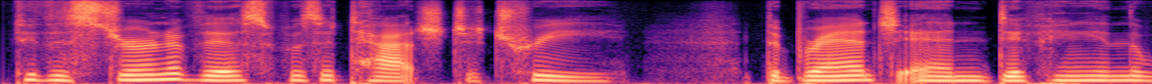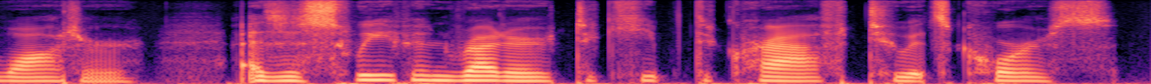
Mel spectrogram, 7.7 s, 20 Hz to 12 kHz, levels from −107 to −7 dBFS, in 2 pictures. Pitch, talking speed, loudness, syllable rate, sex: 170 Hz, 220 wpm, -19 LUFS, 5.0 syllables/s, female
